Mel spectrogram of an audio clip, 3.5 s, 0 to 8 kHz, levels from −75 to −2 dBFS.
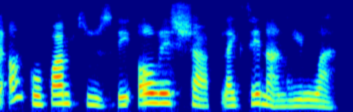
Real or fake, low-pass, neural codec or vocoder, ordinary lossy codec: fake; none; codec, 16 kHz, 0.8 kbps, ZipCodec; none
